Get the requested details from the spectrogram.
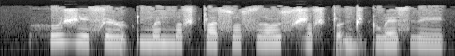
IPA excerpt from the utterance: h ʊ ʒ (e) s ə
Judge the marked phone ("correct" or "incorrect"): correct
